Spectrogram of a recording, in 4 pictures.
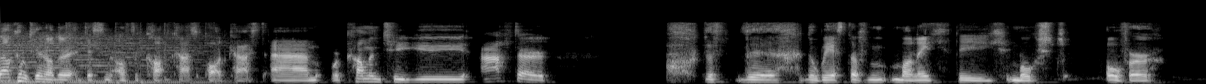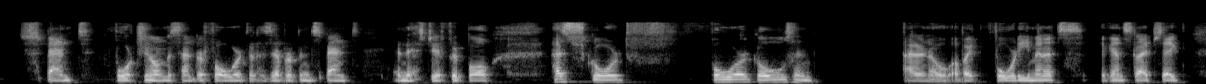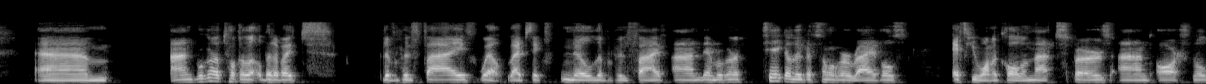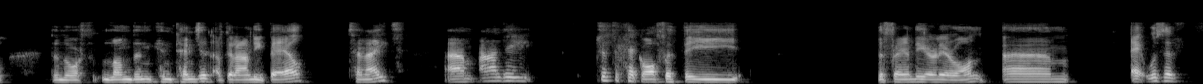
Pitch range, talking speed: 100-120 Hz, 145 wpm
